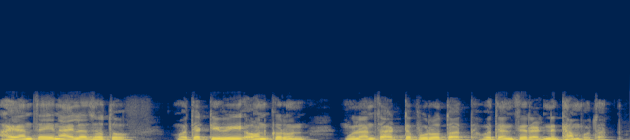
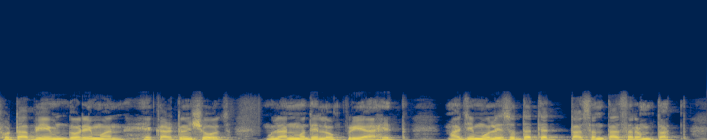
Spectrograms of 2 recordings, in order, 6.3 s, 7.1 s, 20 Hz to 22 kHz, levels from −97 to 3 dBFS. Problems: background sounds at intervals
